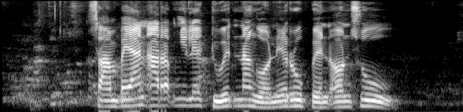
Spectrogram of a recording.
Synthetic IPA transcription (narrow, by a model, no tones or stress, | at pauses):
sampeanaɾəp̚ɲilɪhd̪̥ṳɪt̪̚naŋɡoneɾub̥ɛ̤nɔnsu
